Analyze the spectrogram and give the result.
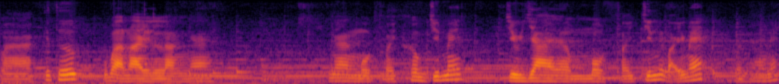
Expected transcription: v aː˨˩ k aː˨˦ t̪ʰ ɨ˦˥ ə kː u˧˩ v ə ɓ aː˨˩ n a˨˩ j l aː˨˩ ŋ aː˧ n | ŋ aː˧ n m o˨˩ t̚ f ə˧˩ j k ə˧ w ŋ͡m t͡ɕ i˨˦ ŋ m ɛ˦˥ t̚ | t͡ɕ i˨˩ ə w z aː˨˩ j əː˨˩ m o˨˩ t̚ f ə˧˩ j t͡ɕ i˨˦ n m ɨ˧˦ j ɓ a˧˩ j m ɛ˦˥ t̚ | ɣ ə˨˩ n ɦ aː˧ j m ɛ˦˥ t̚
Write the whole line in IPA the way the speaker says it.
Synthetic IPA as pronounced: v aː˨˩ k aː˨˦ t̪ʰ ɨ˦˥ ə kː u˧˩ ə ɓ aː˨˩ n a˨˩ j l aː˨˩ ŋ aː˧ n | ŋ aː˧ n m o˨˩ t̚ f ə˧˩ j x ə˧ w ŋ͡m t͡ɕ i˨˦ n m ɛ˦˥ t̚ | t͡ɕ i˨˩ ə w z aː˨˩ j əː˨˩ m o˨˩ t̚ f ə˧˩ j t͡ɕ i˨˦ n m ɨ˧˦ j ɓ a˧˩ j m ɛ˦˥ t̚ | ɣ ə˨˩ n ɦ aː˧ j m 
